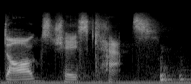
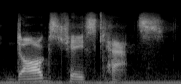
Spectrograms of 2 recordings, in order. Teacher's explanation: dogs chase cats generally evenly-spaced when we say it naturally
